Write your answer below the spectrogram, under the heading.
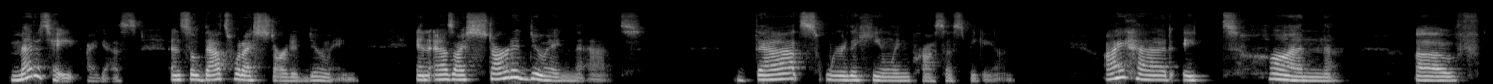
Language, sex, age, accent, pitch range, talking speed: English, female, 20-39, American, 180-230 Hz, 110 wpm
